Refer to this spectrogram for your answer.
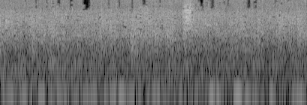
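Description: Steady rain falls with a constant dense hiss across the whole recording, even, with faint patters of drops; no voices are heard.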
